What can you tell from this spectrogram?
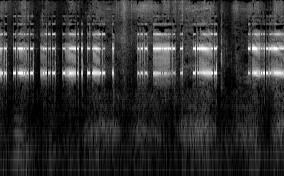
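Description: Metal detector beeping over a buried target: a string of same-pitched, high electronic tones, each a fraction of a second long, repeating as the coil passes back and forth, a signal the detectorist takes for a coin.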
